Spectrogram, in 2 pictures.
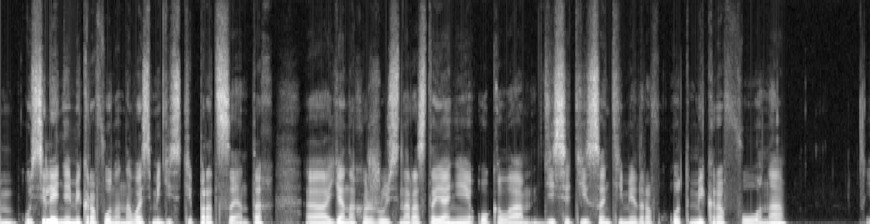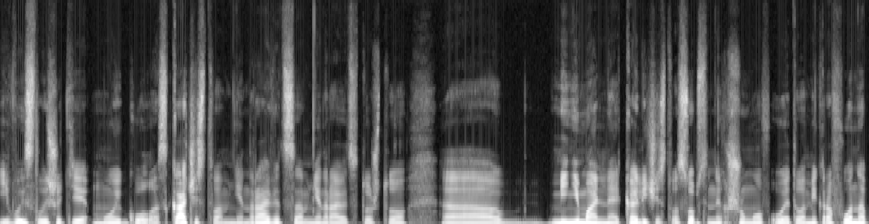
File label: fifine k688 usb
